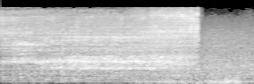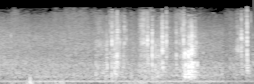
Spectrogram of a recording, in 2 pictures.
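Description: Garden hose spray nozzle running water into a plastic watering can: a steady hiss that cuts off abruptly about two and a half seconds in, followed by a few faint knocks as the can is handled.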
